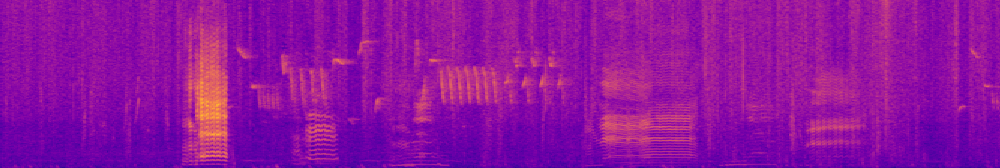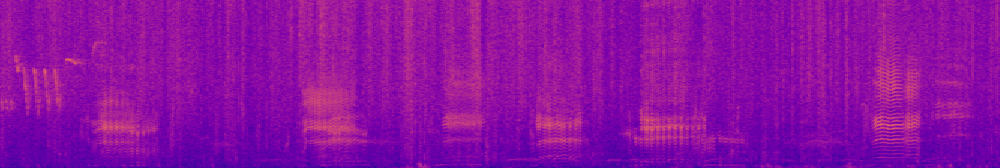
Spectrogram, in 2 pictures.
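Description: Zwartbles lambs and sheep bleating again and again, one call after another with short gaps, the loudest about three seconds in.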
